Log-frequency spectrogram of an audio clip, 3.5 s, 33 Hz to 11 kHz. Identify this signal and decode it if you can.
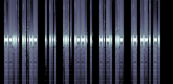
Morse code, heard as a keyed tone, about 54 wpm, 700 Hz. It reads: 73 ES HPE CU AGN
